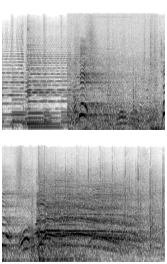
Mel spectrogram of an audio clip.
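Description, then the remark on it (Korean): Loud, strained kiai shouts ring out repeatedly during a judo match as two fighters struggle to grab each other's judo uniforms, while heavy thuds and slams hit the mat, set against a busy crowd murmur and scattered cheers, all energetic. “요란한 기합 소리와 함께 서로의 도복을 잡으려 안간힘을 쓰는 두 사람의 박력 넘치는 한판.”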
